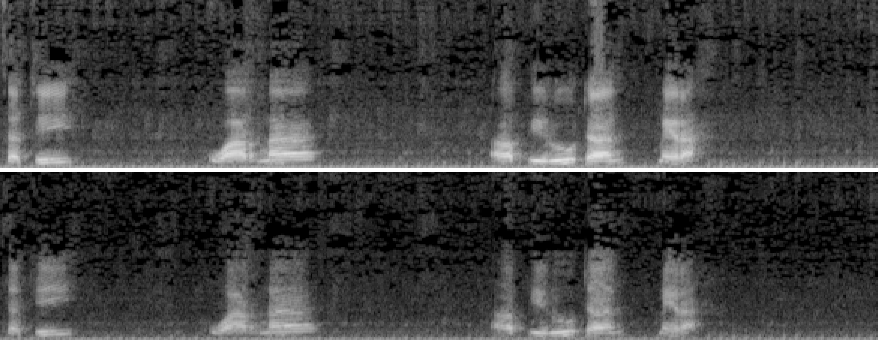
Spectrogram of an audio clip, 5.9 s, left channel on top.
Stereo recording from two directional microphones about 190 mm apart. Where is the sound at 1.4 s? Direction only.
25° left (ahead or behind).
